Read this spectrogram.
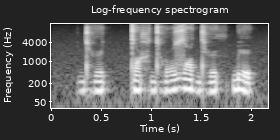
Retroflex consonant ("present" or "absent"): absent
